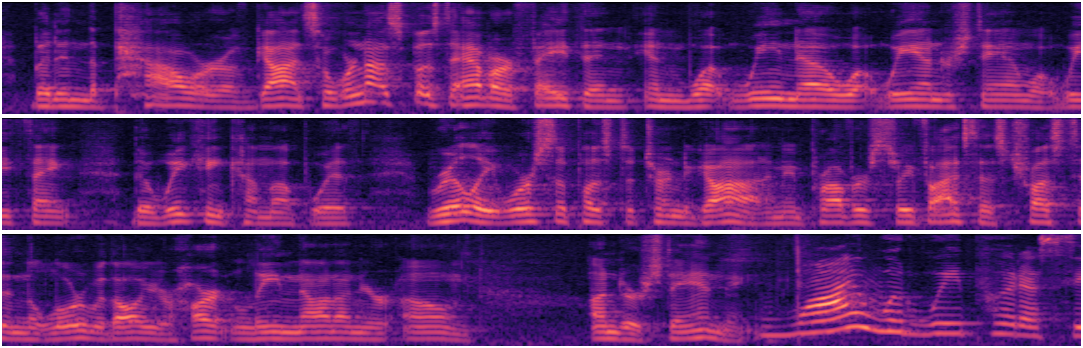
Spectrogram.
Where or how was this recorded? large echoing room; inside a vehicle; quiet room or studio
large echoing room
